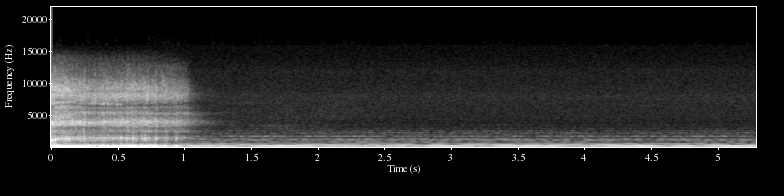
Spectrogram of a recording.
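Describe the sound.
A voice imitates loud snoring: a harsh, rasping snort lasting about a second, then a long, steady droning hum that carries on alone, fairly loud.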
